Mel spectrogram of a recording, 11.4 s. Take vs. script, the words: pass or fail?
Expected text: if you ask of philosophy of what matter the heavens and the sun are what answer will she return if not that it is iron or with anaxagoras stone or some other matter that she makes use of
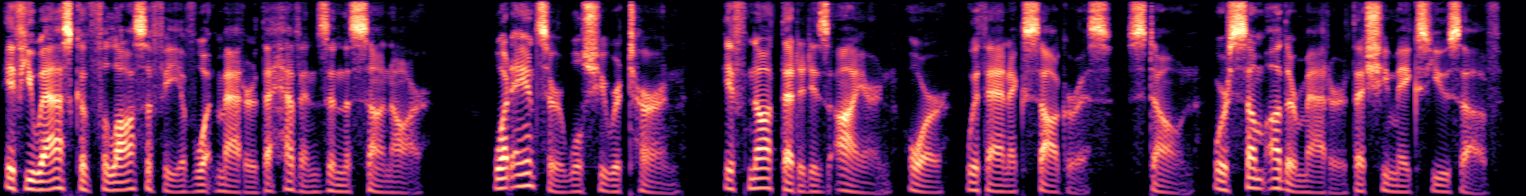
pass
